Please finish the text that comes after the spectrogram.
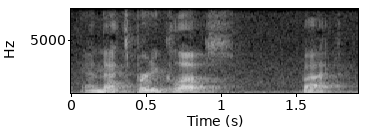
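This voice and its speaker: A man speaking as a chief executive on a conference call, answering questions in a halting, deliberate way with pauses and restatements, in a roomy recording. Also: medium pitch. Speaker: company CEO hosting a weekly conference call. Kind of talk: question-and-answer business briefing. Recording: roomy, echoing sound.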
